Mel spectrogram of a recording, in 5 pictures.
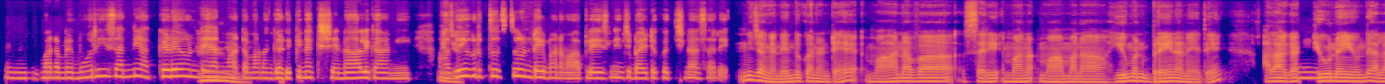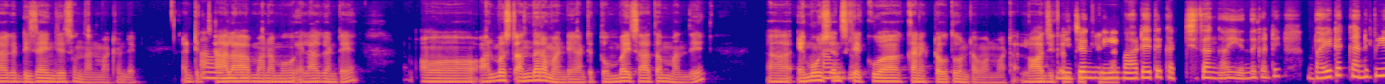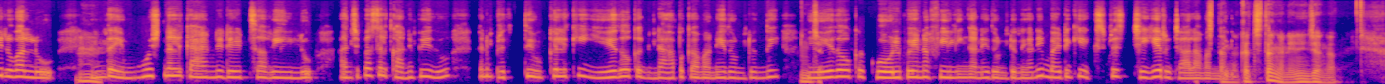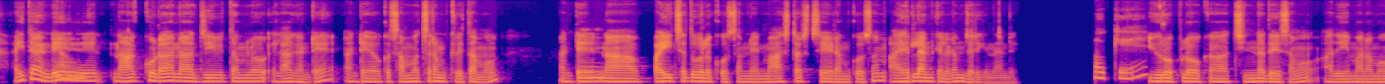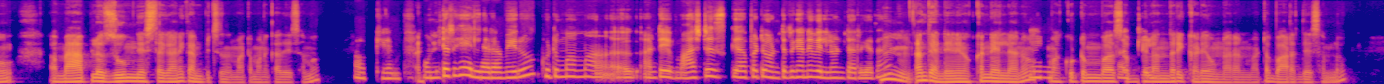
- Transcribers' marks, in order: in English: "మెమోరీస్"; other background noise; in English: "ప్లేస్"; in English: "హ్యూమన్"; in English: "డిజైన్"; in English: "ఆల్మోస్ట్"; in English: "ఎమోషన్స్‌కి"; in English: "కనెక్ట్"; in English: "లాజికల్ థింకింగ్"; in English: "ఎమోషనల్"; in English: "ఫీలింగ్"; in English: "ఎక్స్ప్రెస్"; in English: "మాస్టర్స్"; in English: "మ్యాప్‍లో జూమ్"; in English: "మాస్టర్స్"
- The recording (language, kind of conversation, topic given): Telugu, podcast, వలస వెళ్లినప్పుడు మీరు ఏదైనా కోల్పోయినట్టుగా అనిపించిందా?
- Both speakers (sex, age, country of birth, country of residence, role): female, 20-24, India, India, host; male, 20-24, India, India, guest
